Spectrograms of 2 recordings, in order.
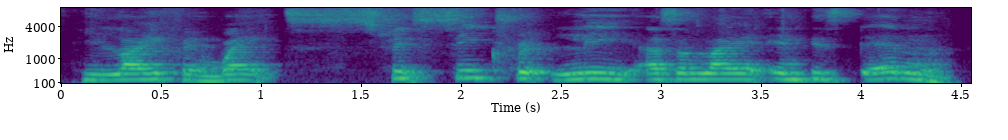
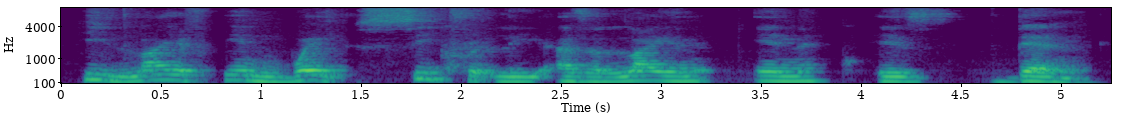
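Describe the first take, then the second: First: It is said fast. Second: It is said slowly.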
